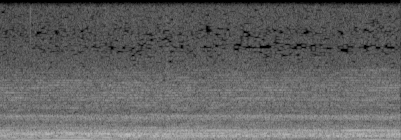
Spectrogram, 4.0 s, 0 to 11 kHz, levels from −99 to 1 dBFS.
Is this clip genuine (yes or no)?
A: yes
